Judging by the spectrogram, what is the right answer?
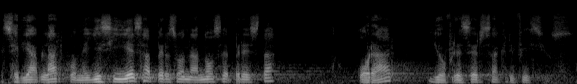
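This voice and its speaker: Priest preaching in an echoing hall. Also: male voice, medium pitch, normal speed, mellow, breathy edge. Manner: conversational, jokey preaching with acted asides. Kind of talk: sermon.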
